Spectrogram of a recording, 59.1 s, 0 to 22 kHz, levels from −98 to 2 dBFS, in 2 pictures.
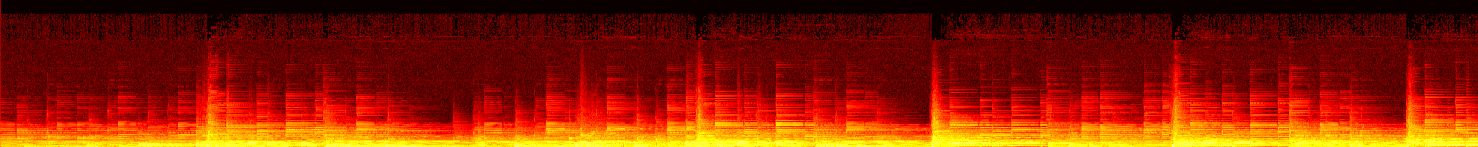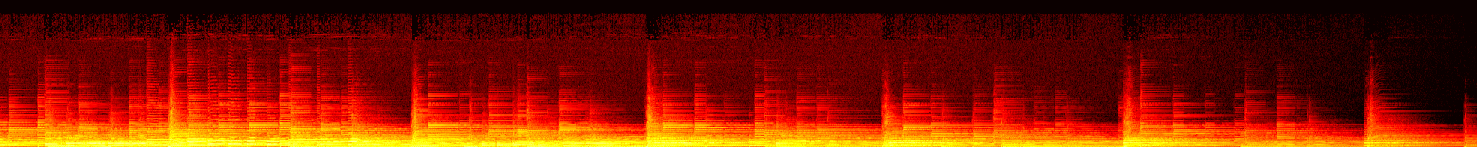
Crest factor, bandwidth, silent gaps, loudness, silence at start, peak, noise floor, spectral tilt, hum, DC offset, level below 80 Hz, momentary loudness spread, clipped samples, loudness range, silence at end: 14 dB; 9.6 kHz; none; -15 LUFS; 0 s; 0 dBFS; -38 dBFS; -7 dB/octave; none; under 0.1%; -40 dBFS; 12 LU; under 0.1%; 9 LU; 0 s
